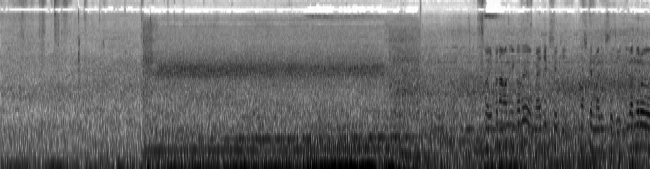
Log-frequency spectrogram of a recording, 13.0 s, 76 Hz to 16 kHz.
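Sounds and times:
motor vehicle low rumble: 0.0s - 8.7s.

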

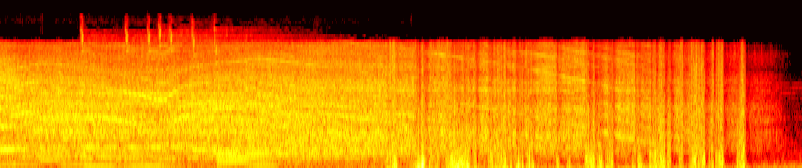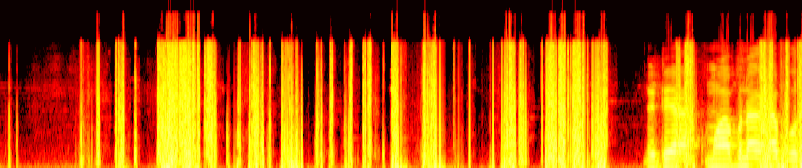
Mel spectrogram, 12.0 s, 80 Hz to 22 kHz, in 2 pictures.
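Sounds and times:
electric drill winding down: 0.0s - 5.9s.

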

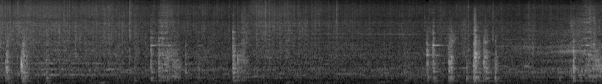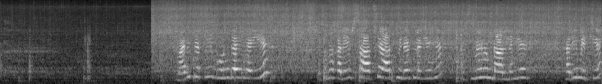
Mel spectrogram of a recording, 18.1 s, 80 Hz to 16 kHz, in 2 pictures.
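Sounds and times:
paste sizzling in hot oil: 0.0s - 5.0s, 11.3s - 18.0s
spatula stirring and scraping: 2.3s - 3.8s, 8.4s - 9.6s.

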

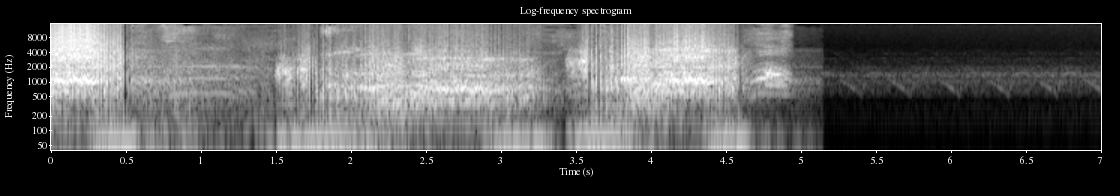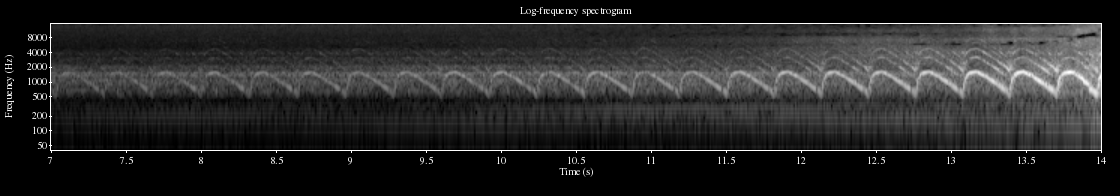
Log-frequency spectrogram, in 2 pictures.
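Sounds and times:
emergency vehicle siren yelping: 4.7s - 14.0s.

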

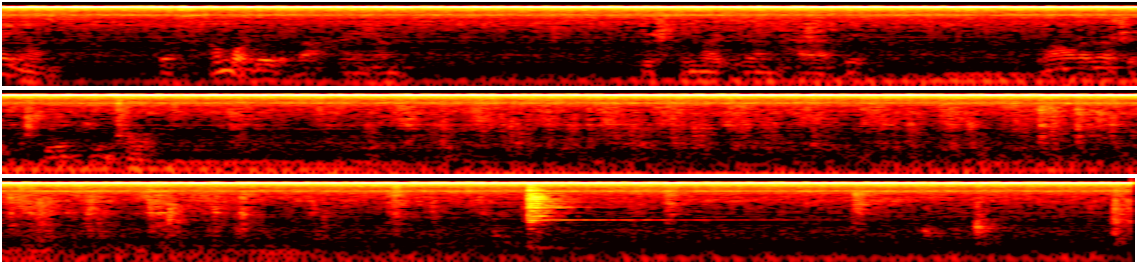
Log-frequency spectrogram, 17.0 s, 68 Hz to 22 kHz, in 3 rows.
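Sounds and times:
background hiss: 0.0s - 17.0s
metal clink: 10.2s - 17.0s.

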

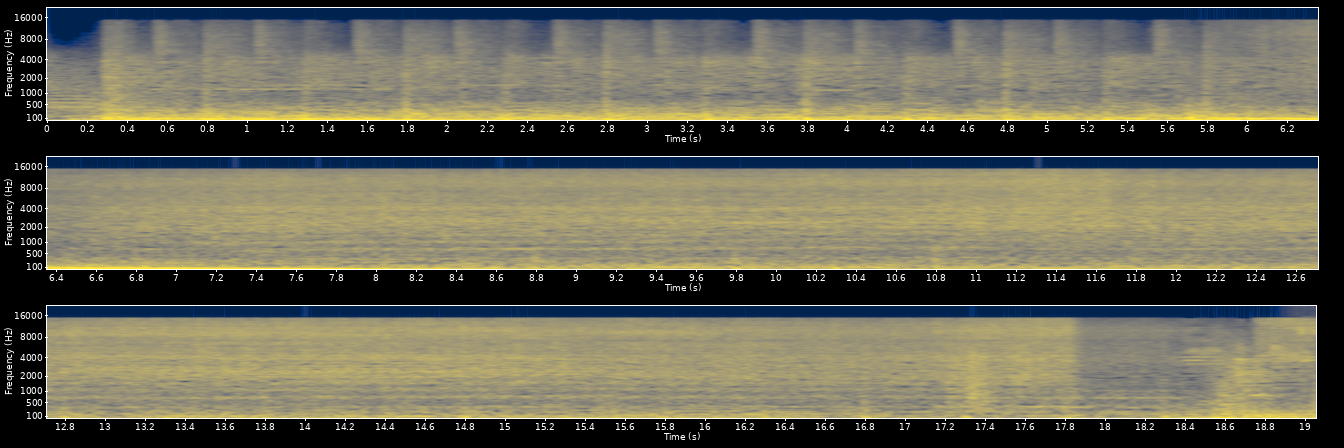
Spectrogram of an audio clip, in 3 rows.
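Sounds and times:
low rumble: 0.3s - 12.6s
loud hissing: 0.3s - 19.0s.

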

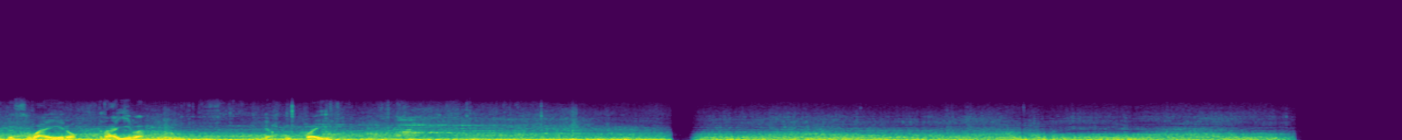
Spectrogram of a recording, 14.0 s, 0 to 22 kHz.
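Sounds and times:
wind rushing over microphone: 0.0s - 13.0s
road noise: 0.0s - 13.1s.

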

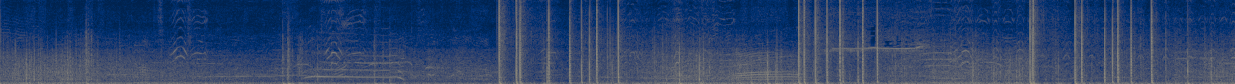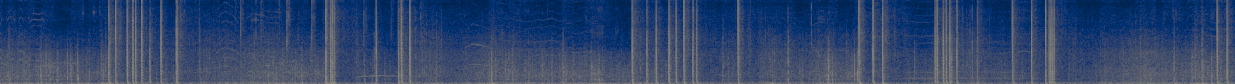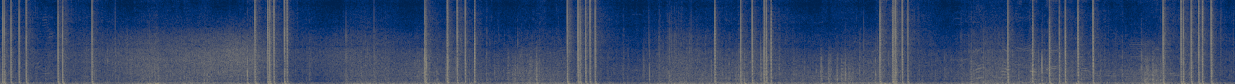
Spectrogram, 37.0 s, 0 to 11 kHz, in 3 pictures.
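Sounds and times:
fireworks bursting and crackling: 0.0s - 37.0s.

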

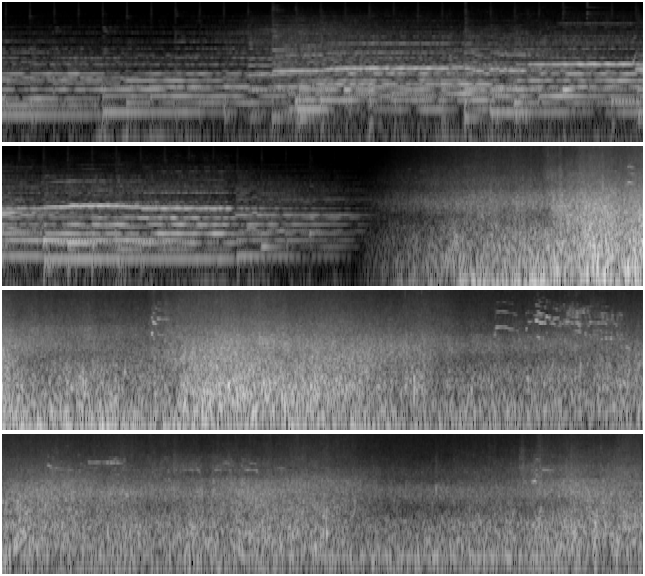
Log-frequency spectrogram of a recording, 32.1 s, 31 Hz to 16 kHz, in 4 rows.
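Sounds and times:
wind: 12.6s - 32.0s
surf waves rushing: 12.8s - 32.0s
faint high squeaks: 22.2s - 23.9s.

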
